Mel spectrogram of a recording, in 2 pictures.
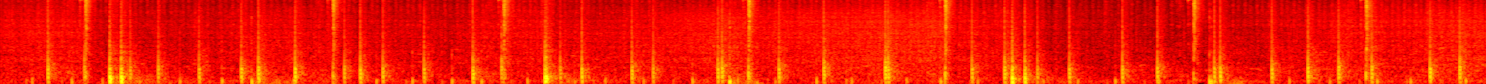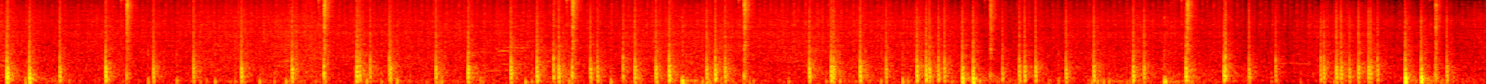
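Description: Fireworks display: aerial shells bursting in a steady run, with sharp bangs every second or two over continuous crackling.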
